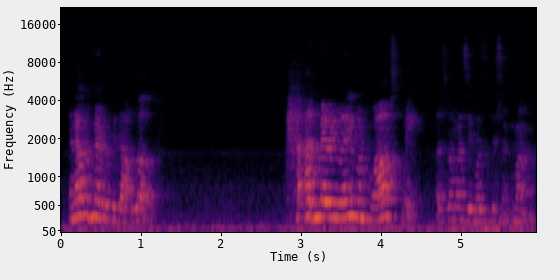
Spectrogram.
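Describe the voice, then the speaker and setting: A woman acting a gentle elder sister on stage, softly consoling and coaxing with light laughs. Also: fairly high pitch, fairly quick, narrow, tinny audio, lightly acted. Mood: tender. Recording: distant, echoey stage with faint noise.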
